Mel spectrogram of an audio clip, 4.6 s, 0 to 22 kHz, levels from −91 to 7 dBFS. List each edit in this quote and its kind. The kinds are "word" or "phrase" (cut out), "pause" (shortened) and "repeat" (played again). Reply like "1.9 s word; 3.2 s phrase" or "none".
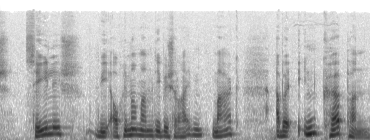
2.6 s pause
